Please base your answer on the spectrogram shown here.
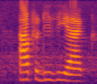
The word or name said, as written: aphrodisiac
